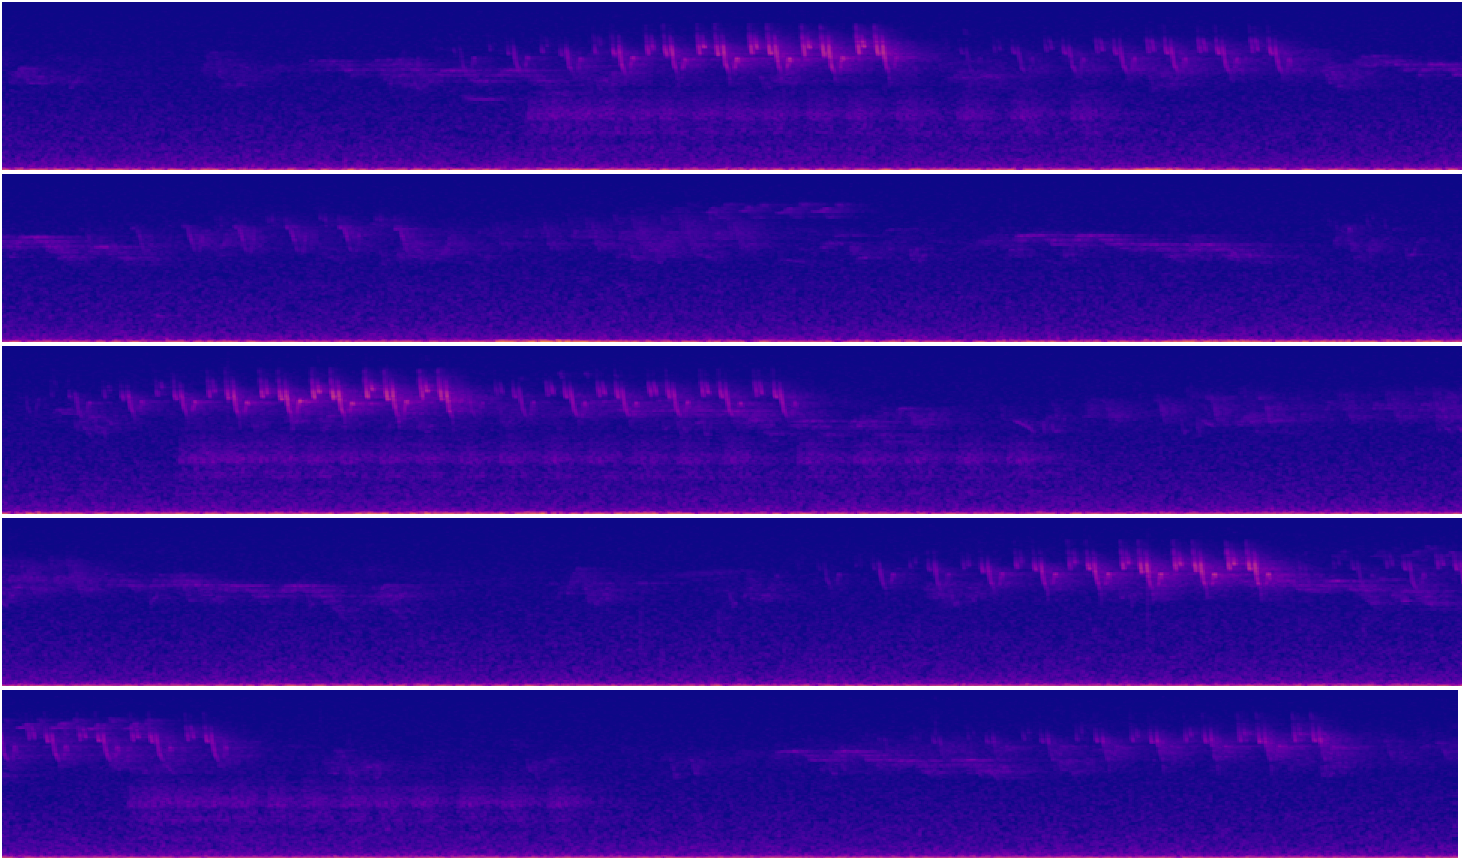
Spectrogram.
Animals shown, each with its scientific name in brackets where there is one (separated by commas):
Ovenbird (Seiurus aurocapilla), Yellow-bellied Sapsucker (Sphyrapicus varius), Veery (Catharus fuscescens), Red-eyed Vireo (Vireo olivaceus), Eastern Wood-Pewee (Contopus virens), Wood Thrush (Hylocichla mustelina), Black-and-white Warbler (Mniotilta varia)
